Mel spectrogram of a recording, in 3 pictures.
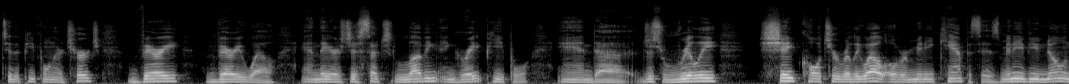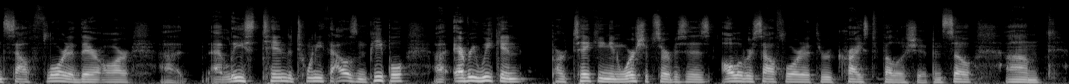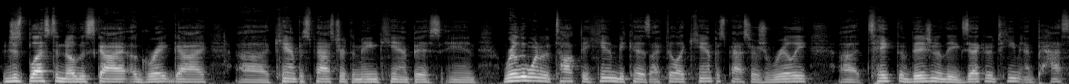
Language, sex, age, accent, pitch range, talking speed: English, male, 30-49, American, 110-130 Hz, 195 wpm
